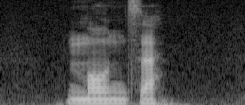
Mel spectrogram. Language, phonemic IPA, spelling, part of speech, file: Italian, /ˈmont͡sa/, Monza, proper noun, It-Monza.ogg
